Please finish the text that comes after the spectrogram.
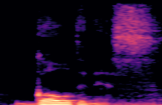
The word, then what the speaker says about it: Goldenous: And the word was Goldenness, right? It's spelled Goldenous. And I'm going to get you guys all out of your comfort zone right now, right?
